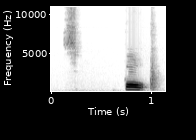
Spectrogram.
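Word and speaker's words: しっぽ: 자, 읽어보시면 시뽀, 시뽀입니다. 자, 아, 뒤에 뽀가 맨 뒤에 왔기 때문에 쌍비읍 정도 발음해서 뽀, 그래서 비읍이 바로 츠 앞글자에 가서 받침이 되면 십, 그래서 십보가 되겠죠.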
